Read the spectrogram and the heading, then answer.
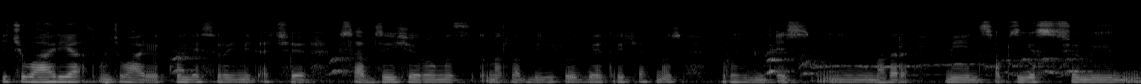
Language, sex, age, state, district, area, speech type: Kashmiri, male, 18-30, Jammu and Kashmir, Pulwama, urban, spontaneous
